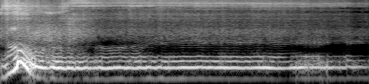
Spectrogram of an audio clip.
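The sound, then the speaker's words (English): A steady, loud buzzing drone of a hovercraft engine that swoops up in pitch at the start, then holds an even hum for several seconds; it sounds like a voice imitating the engine. “Hovercraft is hovering.”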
